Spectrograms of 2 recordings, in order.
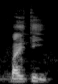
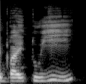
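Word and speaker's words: بيتي: If I want to say my house, baiti. So my, you have to add the ya to it, and then the difference is that you don't say baituyi because it's hard to pronounce.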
